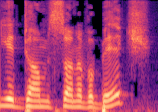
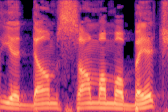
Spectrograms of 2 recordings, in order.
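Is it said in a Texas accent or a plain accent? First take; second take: plain; Texas. First: It is said in the speaker's usual accent. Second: It is said in a Texas accent.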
